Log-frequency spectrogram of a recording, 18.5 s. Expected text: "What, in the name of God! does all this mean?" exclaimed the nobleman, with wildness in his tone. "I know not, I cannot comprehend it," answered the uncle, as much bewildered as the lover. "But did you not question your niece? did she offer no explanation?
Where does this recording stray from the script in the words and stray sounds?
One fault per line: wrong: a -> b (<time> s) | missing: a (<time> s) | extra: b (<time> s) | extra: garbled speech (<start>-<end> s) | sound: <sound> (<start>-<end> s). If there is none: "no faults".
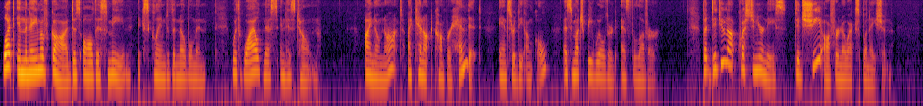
no faults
